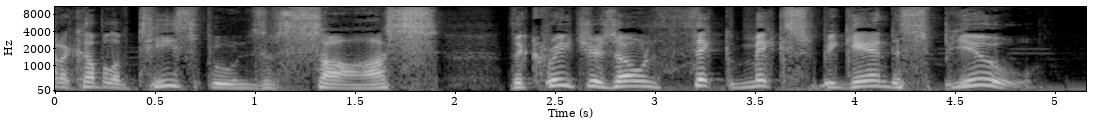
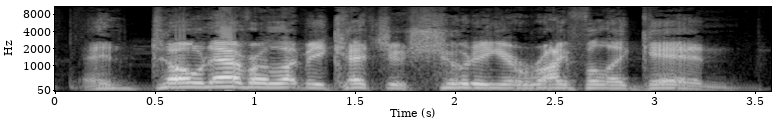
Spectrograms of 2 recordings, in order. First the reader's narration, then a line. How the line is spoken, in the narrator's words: the Sasquatch grunted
